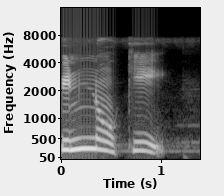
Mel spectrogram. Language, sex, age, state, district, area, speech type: Tamil, female, 30-45, Tamil Nadu, Perambalur, rural, read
